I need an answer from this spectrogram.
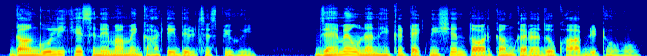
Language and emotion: Sindhi, neutral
